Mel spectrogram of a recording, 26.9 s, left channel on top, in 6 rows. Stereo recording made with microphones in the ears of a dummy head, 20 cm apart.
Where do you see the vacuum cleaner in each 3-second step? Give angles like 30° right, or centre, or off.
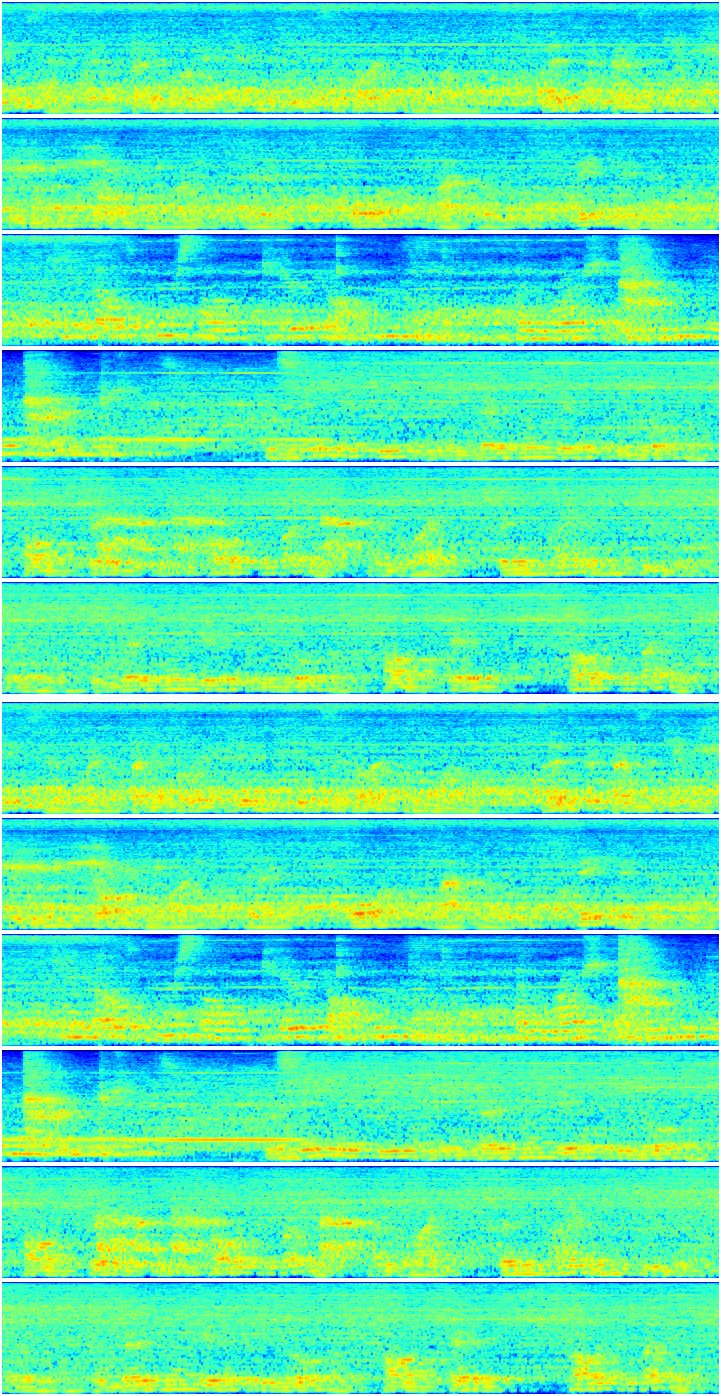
30° left, 30° left, 30° left, 30° left, 10° left, 10° left, 30° left, 30° left, 30° left.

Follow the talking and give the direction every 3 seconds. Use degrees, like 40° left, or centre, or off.
30° left, 30° left, 20° left, 10° left, 30° right, 20° left, 20° left, 20° left, 20° left.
